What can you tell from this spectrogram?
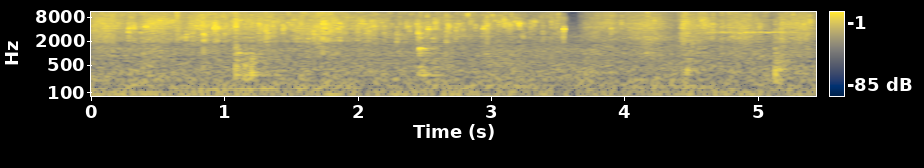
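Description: Dried red chillies, chana dal, coriander seeds and curry leaves frying in oil in a steel pan: a steady sizzle, with a spatula scraping and stirring through them every second or so.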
